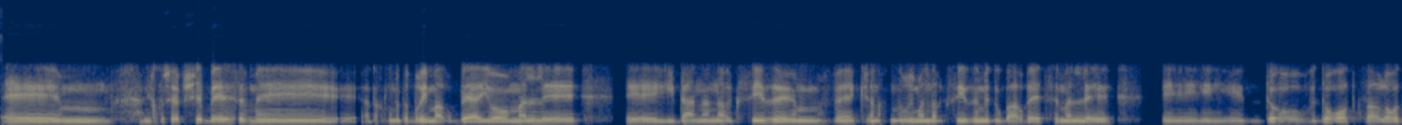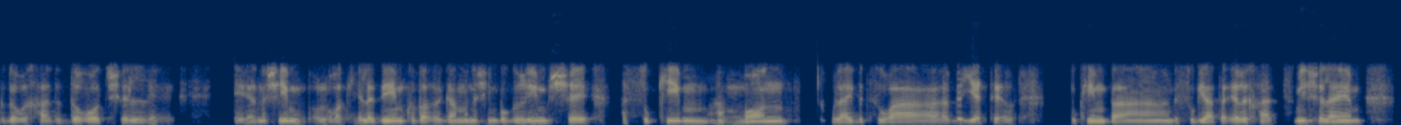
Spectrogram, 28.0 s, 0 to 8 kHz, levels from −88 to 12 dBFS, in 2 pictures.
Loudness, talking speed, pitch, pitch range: -27 LUFS, 95 wpm, 110 Hz, 105-125 Hz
